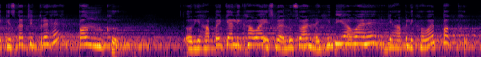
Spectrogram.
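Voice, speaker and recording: A woman's voice: medium pitch, a little mellow. A woman teacher giving a Hindi lesson to children, stretching out each example word as she pronounces it. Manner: slow, drawn-out pronunciation of example words. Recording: echoey room with long reverb.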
